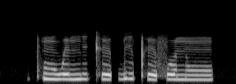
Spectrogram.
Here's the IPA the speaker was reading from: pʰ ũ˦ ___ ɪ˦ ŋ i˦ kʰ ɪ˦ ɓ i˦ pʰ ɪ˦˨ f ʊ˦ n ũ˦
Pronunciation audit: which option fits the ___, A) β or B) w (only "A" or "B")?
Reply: B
